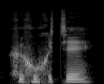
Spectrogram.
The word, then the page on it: xwxu-xwce: Apatani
